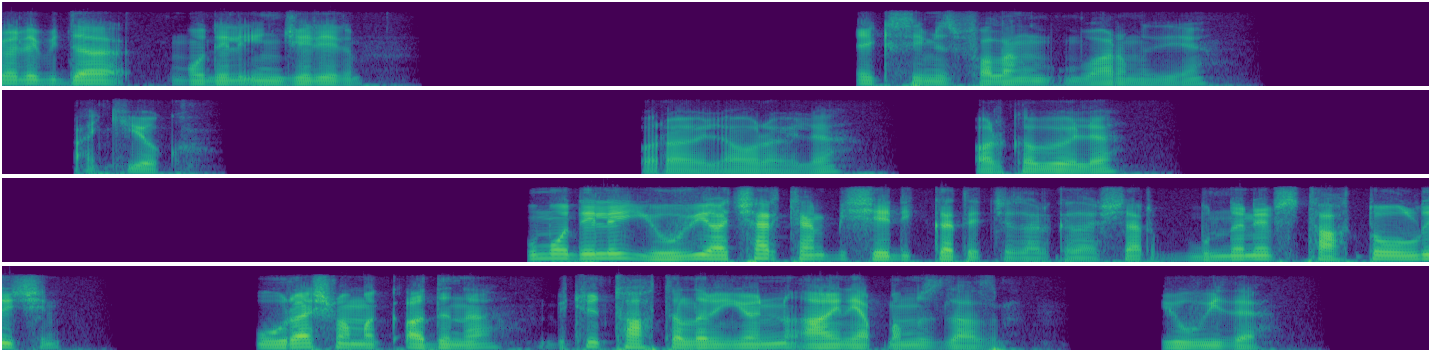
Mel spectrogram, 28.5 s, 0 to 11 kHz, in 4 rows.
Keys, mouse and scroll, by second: 2.4-6.9 middle drag, 10.2-15.2 middle drag.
